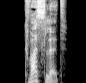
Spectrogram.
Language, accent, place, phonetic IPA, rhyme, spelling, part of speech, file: German, Germany, Berlin, [ˈkvaslət], -aslət, quasslet, verb, De-quasslet.ogg
- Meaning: second-person plural subjunctive I of quasseln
